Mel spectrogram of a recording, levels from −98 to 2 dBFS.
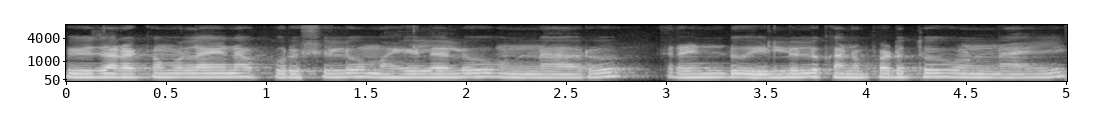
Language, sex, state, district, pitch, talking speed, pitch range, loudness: Telugu, male, Andhra Pradesh, Visakhapatnam, 145 Hz, 130 wpm, 140-150 Hz, -17 LUFS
